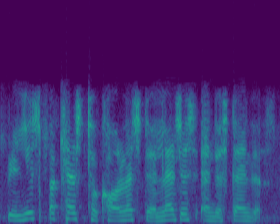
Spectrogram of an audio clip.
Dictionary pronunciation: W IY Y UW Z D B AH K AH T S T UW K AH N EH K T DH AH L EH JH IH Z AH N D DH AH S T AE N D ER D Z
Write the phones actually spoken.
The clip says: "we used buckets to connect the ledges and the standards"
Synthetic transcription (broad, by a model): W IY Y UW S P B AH K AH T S T UW K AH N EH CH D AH L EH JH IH S AH N D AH S T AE N D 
